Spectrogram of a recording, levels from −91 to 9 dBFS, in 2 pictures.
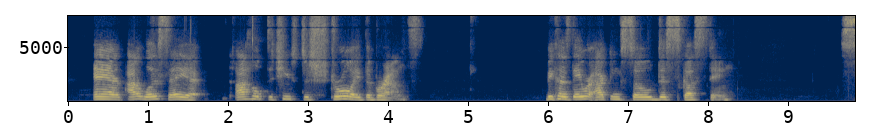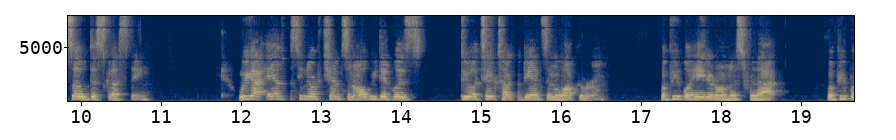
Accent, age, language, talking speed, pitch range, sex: American, 20-39, English, 145 wpm, 190-225 Hz, female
